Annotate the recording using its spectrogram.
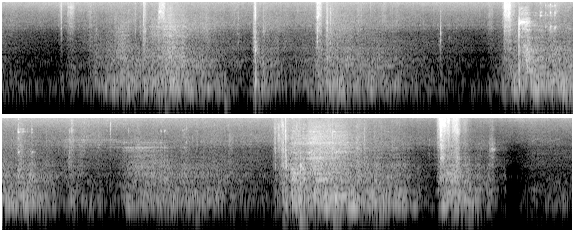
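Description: Thread rustles faintly as fingers wind it.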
